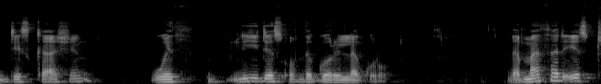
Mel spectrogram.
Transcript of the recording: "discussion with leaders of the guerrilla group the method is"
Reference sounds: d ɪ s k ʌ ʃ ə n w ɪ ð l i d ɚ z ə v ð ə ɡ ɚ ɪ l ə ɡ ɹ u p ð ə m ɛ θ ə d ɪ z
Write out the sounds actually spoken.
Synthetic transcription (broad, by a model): d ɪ s k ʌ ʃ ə n w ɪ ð l i d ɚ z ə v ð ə ɡ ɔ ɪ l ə ɡ ɹ u p ð ə m ɛ θ ə d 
